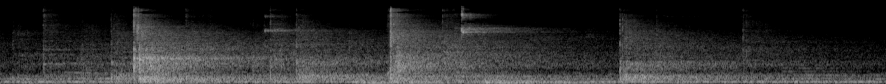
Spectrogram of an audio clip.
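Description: Badminton rackets striking a shuttlecock during a rally: three loud, sharp hits about two and a half seconds apart, each echoing in the hall, with lighter hits between them. Two short high squeaks of shoes on the court floor come midway.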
